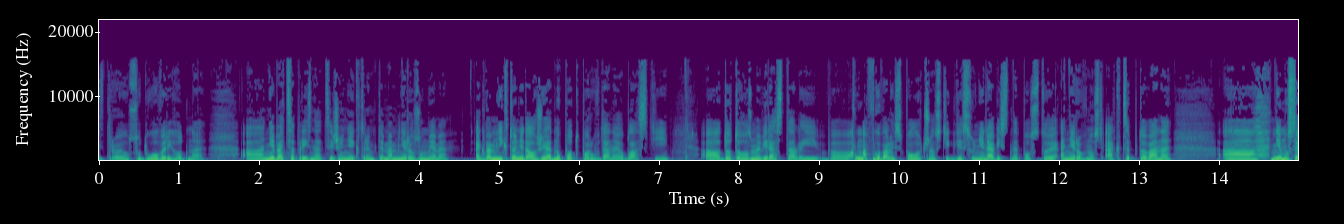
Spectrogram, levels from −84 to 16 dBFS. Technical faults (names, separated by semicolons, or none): frames out of order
